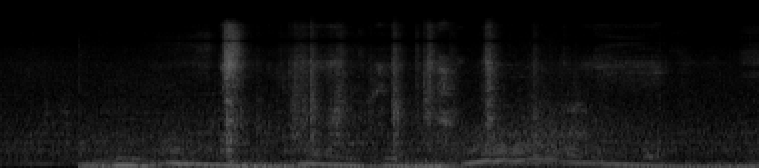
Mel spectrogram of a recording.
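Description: A sports car engine revs up and down as the car pulls away.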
